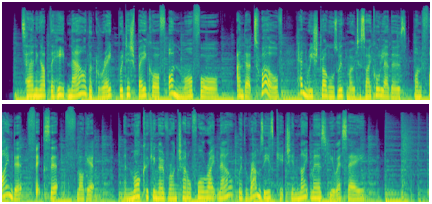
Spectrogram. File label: CONTINUITY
